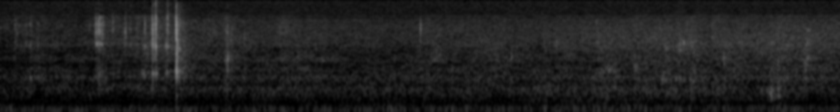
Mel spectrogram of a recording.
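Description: A person biting into and chewing a ripe prickly pear (cactus fruit) close to the microphone: a few sharp crunchy bites about a second in, then quieter chewing.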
